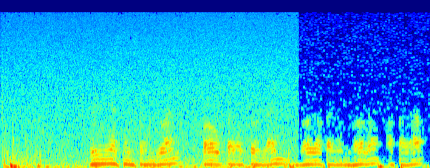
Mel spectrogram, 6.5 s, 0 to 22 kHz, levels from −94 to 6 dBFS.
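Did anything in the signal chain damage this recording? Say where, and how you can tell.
Yes. From 4.47 s, right after "per a tot l'any", overdone noise removal in the call processing kicks in. The background drops and breaks up into twinkly specks.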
